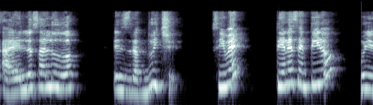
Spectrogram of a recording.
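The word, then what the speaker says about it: здравствуйте: Suena un poco diferente. Eh, decimos "drastvuyte".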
